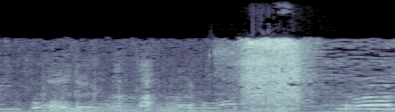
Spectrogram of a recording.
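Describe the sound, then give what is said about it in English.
A firework hisses and sprays sparks in a loud, bright rush lasting about half a second, surrounded by excited voices talking before and after the burst. “Slapstick of the day is a firework guy who lit the fucking entire block on fire, almost killed his family, and blew up the car.”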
